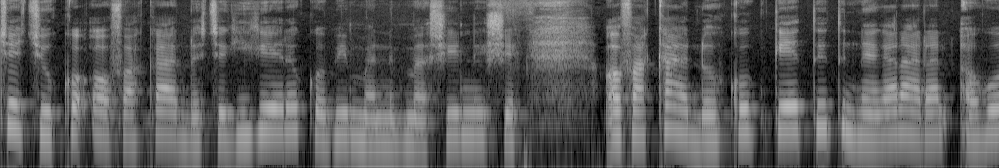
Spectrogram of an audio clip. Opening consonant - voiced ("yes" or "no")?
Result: no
